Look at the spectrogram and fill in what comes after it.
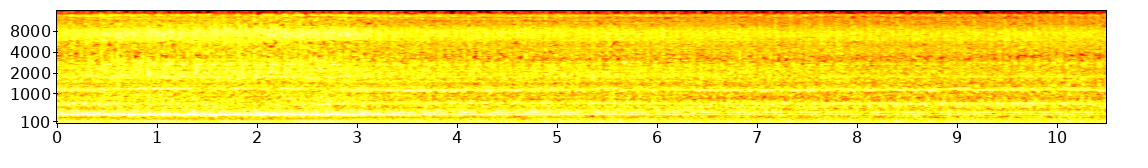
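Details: Audi 100 C4 2.6 engine idling with a steady light knock, about three per second, over the engine note; owner asks what is knocking, source unclear.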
